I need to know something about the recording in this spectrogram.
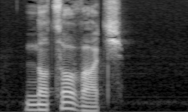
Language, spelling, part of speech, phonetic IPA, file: Polish, nocować, verb, [nɔˈt͡sɔvat͡ɕ], Pl-nocować.ogg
